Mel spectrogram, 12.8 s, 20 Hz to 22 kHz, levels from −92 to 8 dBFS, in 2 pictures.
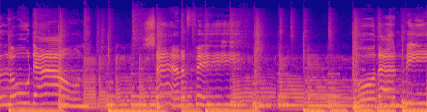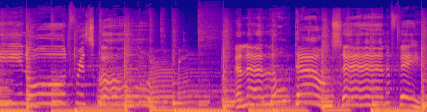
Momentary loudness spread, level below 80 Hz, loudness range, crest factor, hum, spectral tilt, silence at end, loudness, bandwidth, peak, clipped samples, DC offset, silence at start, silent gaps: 4 LU; -24 dBFS; 2 LU; 16 dB; none; -4.5 dB/octave; 0 s; -19 LUFS; 17 kHz; -2 dBFS; under 0.1%; under 0.1%; 0 s; none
